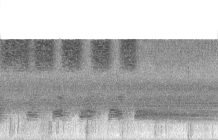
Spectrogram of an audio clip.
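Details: Min min semi, the robust cicada, in a loud, shrill, high-pitched drone. It throbs in regular surges about every half second, then settles into a steadier buzz near the end, with faint ticking below.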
